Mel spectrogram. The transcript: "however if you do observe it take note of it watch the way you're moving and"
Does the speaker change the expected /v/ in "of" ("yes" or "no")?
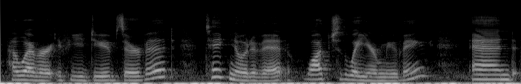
no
